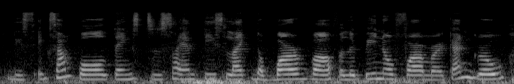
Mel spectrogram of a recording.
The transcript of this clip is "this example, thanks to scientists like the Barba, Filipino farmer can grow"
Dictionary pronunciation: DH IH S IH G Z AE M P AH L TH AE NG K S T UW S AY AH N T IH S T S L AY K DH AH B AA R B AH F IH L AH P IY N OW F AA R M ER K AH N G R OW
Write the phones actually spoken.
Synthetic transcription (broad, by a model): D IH S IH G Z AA M P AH L T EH NG K S T UW S AY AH N T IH S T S L AY K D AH B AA R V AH F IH L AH P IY N OW F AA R M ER K AH N G R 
